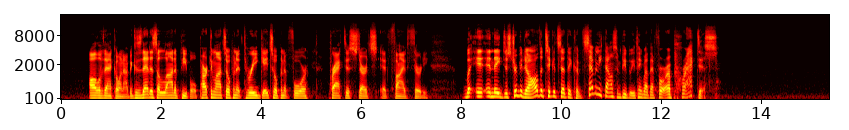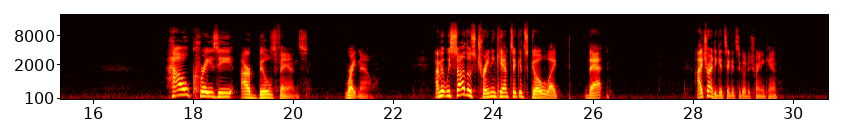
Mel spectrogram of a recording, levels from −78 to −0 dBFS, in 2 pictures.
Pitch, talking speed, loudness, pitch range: 135 Hz, 145 wpm, -25 LUFS, 115-185 Hz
